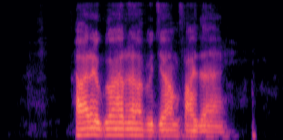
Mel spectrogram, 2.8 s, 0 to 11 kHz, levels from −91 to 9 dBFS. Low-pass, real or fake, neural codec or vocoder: 9.9 kHz; fake; codec, 24 kHz, 3 kbps, HILCodec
